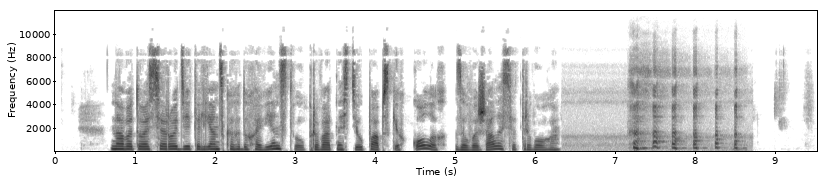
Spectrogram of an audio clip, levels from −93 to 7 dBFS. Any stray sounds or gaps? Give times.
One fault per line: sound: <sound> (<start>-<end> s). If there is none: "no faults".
sound: laugh (7.1-8.7 s)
